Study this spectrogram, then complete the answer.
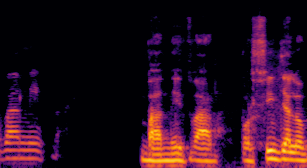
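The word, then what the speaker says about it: במדבר: Bamidbar, por fin ya lo pronunciamos bien, ya que vamos a cerrar, ¿no Estamos es cierto?, terminando ya.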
